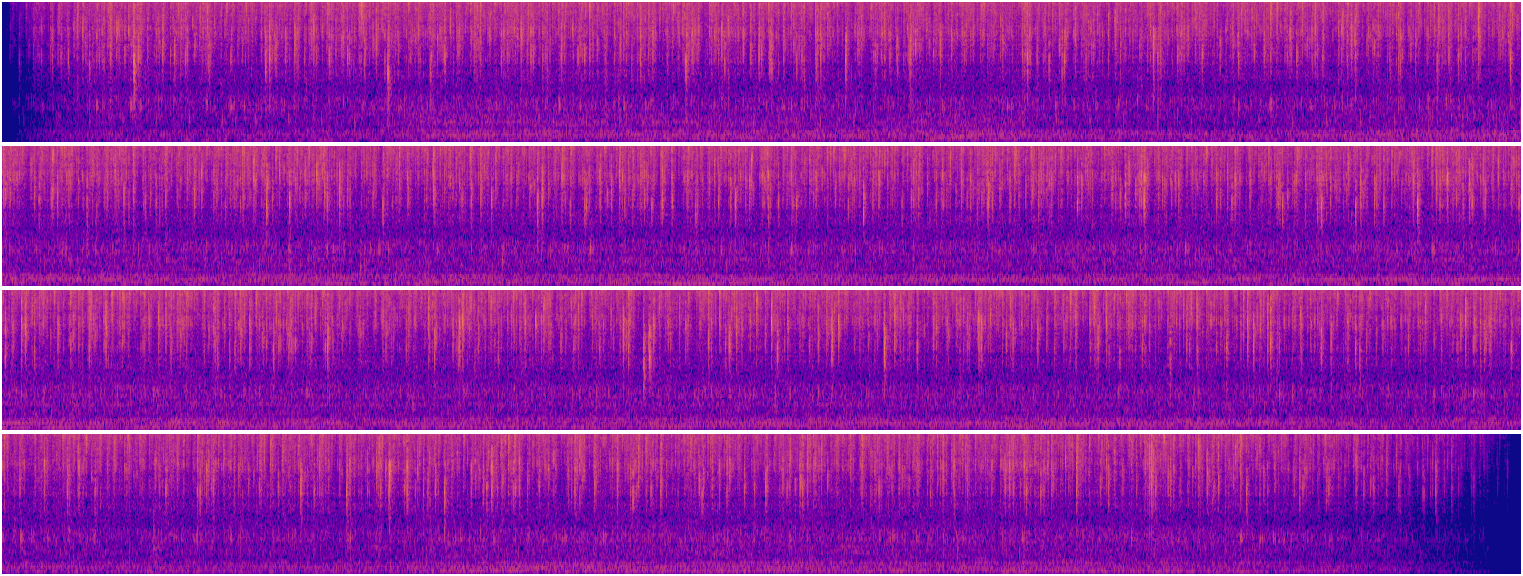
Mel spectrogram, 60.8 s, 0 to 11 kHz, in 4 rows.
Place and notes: koeln, eaves gutter - Köln, eaves gutter
Heavy rain, damaged eaves gutter.
recorded july 3rd, 2008.
project: "hasenbrot - a private sound diary"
